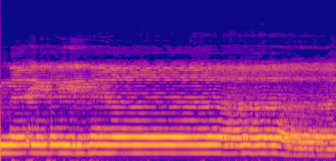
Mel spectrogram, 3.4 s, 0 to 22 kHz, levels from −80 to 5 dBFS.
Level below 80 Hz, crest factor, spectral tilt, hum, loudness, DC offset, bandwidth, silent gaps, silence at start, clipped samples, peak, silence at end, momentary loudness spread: -58 dBFS; 10 dB; -5 dB/octave; none; -11 LUFS; under 0.1%; 7.2 kHz; none; 0 s; under 0.1%; -2 dBFS; 0 s; 2 LU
